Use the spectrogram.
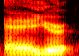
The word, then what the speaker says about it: heir: An hour, an honest man, an heir, an honor. Uma hora, um homem honesto, um herdeiro, uma honra. Então, H aí, nessas 4 palavrinhas, é mudo, é como se a palavra começasse na segunda letra aí, pessoal.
